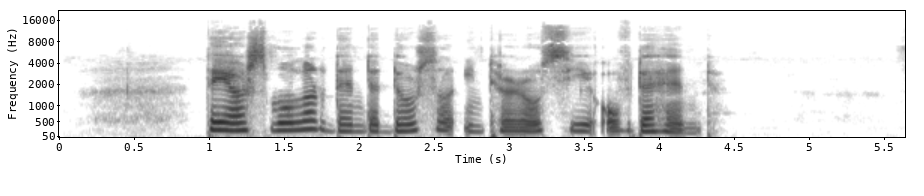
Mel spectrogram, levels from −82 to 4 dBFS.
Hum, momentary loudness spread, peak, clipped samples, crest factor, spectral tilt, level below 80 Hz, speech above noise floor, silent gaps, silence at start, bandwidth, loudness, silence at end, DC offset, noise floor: none; 10 LU; -2 dBFS; under 0.1%; 20 dB; -3 dB/octave; -52 dBFS; 50 dB; none; 1 s; 15.5 kHz; -19 LUFS; 1.3 s; under 0.1%; -69 dBFS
